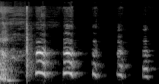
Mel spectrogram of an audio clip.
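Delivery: sudden laugh at the viewer's comment; loud high laugh. Real, not acted. Laughing after reading comment.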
